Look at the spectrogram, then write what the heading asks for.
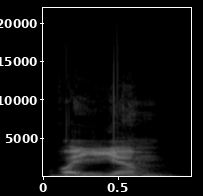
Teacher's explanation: ஐகாரம் சொல்லின் முதலில் வரும்போது 1.5 மாத்திரை அளவில் ஒலிக்கும். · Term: ஐகார குறுக்கம்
